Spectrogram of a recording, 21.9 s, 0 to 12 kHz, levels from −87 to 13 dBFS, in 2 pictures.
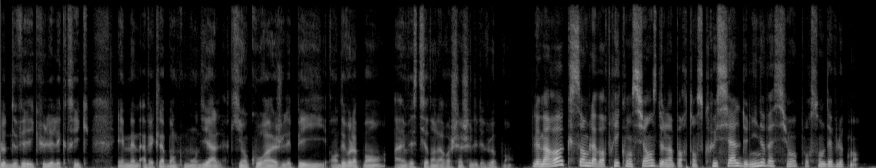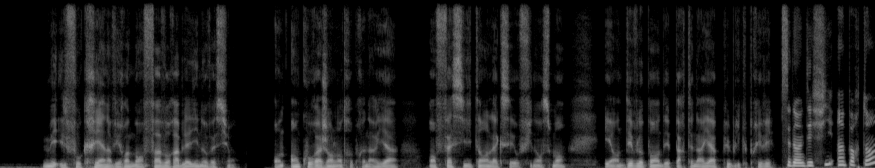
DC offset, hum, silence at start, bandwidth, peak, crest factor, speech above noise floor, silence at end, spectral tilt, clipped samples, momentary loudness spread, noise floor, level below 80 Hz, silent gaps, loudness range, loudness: under 0.1%; none; 0 s; 12 kHz; -6 dBFS; 22 dB; 25 dB; 0 s; -6 dB/octave; under 0.1%; 11 LU; -52 dBFS; -42 dBFS; 14.03-14.22 s; 6 LU; -28 LUFS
